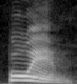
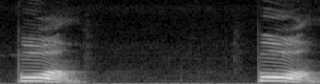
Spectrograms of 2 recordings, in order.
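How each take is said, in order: First: Poem said po-EM, clear e; poem ending in a full "em"; common mispronunciation. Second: Poem said PO-um, weak second vowel; poem with a reduced ending; correct pronunciation. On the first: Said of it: "We generally pronounce". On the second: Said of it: "but it's not poem". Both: Shown as a demonstration.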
